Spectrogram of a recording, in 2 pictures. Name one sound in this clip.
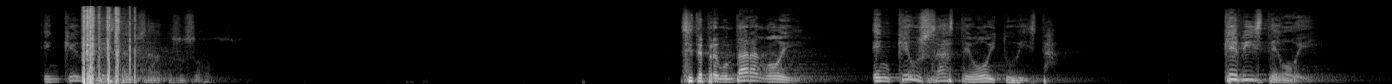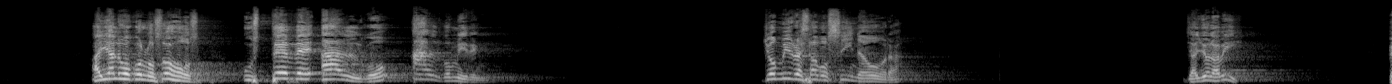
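A man preaches with passion into a microphone, in short bursts with pauses.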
